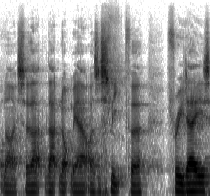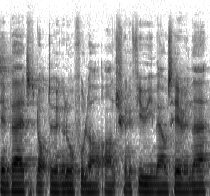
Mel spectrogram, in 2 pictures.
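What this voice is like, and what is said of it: Ill, recovering voice. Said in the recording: “you might be able to hear in my voice, I'm ill, or was ill, recovering”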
